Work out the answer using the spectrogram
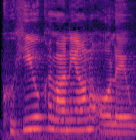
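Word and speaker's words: Kūhiō Kalanianaʻole: know what i used to ride the bus kuhio kalanianole was her father and her mother's name was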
